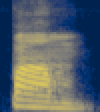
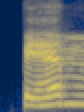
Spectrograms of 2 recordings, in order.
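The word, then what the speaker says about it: palm: আরেকটা দিতে পারি এরকম পি এল এম উচ্চারণ কি এল টা সাইলেন্ট পাম প্যাম না পাম পাম পাম মানে কি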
